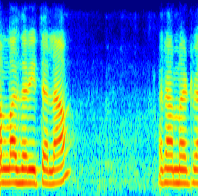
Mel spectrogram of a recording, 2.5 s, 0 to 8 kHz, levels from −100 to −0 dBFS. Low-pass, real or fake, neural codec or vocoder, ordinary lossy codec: 7.2 kHz; fake; codec, 16 kHz, 2 kbps, X-Codec, WavLM features, trained on Multilingual LibriSpeech; Opus, 24 kbps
